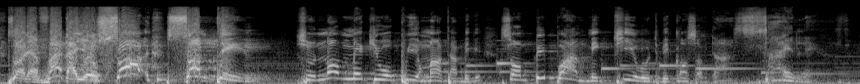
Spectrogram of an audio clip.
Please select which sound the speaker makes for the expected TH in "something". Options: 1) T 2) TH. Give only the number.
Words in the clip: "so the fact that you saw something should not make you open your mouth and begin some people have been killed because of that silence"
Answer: 1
